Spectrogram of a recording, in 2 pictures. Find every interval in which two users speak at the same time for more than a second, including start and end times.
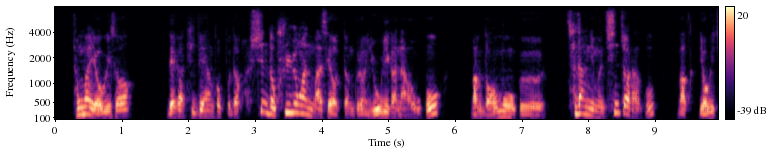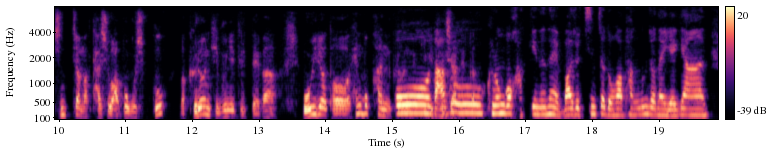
15.1-16.3

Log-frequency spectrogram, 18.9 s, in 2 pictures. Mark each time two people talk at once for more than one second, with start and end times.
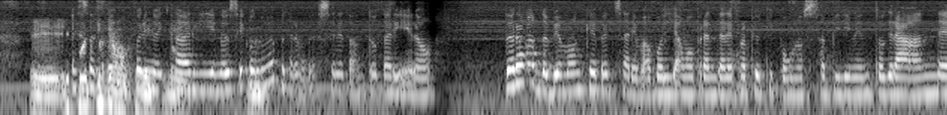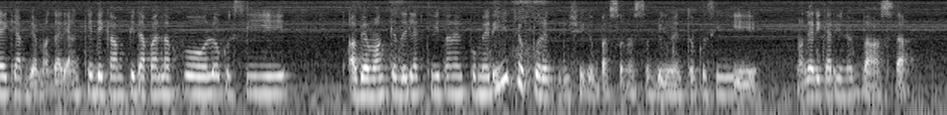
0.7-1.9

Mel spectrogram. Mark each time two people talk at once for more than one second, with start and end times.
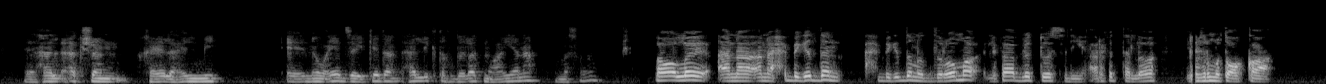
none

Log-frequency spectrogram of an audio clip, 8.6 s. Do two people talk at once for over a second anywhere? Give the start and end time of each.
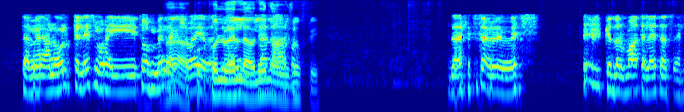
2.0-3.7

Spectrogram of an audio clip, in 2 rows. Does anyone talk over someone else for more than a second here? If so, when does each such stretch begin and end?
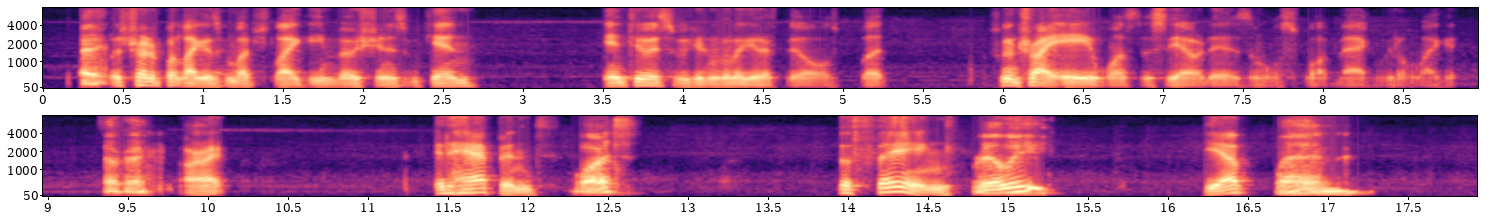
none

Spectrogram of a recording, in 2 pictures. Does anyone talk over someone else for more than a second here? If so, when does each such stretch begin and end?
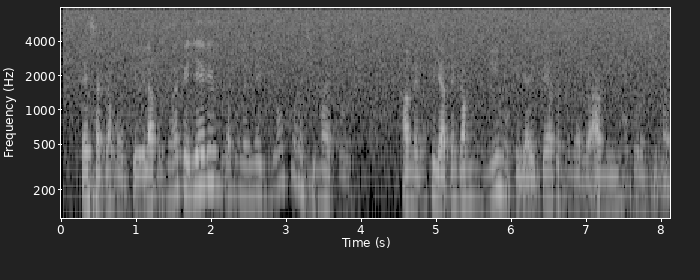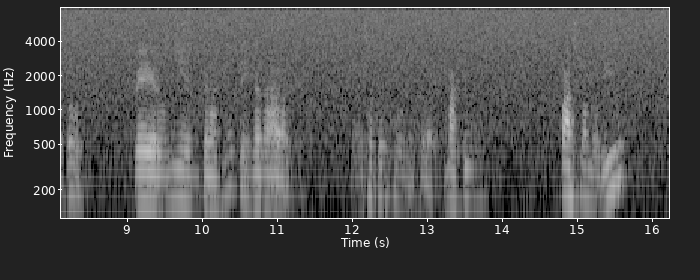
none

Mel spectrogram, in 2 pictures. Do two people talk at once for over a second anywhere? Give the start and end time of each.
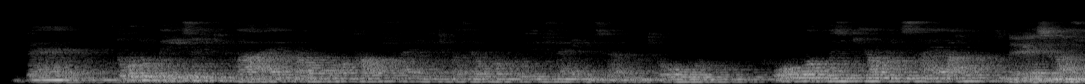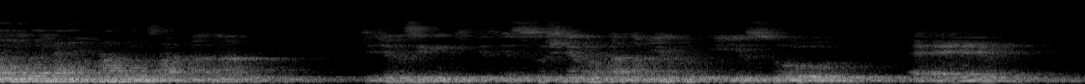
10.1-12.6

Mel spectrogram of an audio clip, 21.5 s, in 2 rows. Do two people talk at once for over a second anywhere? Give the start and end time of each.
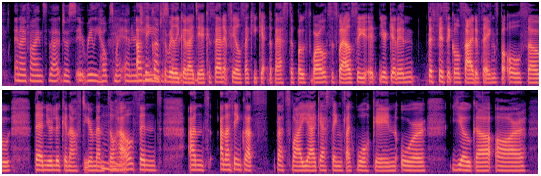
2.7-3.9

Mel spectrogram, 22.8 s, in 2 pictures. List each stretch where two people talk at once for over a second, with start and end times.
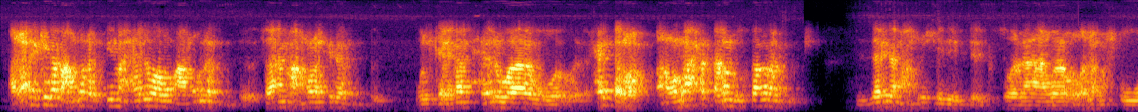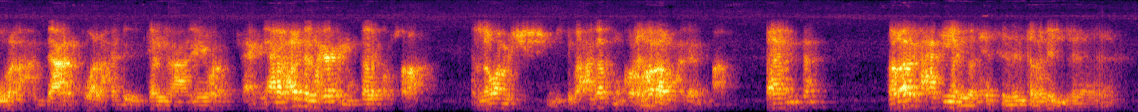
none

